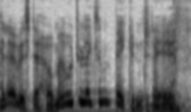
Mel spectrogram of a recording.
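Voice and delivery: put-on pig voice with high, sing-song British accent. Describing a scene where a pig in a top hat comes along, pig with British accent. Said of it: "he's got a British accent".

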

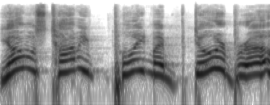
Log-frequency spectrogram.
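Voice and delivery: mock rattled, scared, high, loud, worked-up blurt. Retelling what was said to a kid who nearly hit the car door: imitating own worked-up, scared outburst. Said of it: "worked up and scared".

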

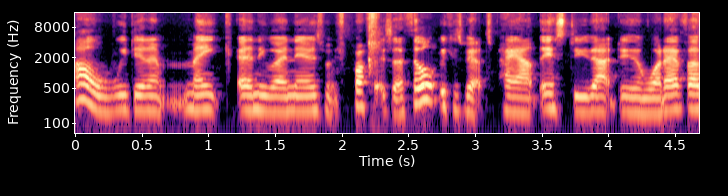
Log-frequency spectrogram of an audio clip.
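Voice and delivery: ordinary talk, nothing marked

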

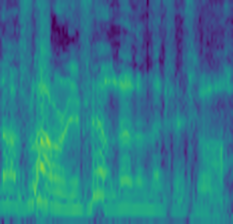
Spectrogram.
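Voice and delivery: grumpy, guttural bulldog voice. Repeating a phrase after being asked what that was: Winston Churchill impression. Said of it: "It sounded just like a bulldog".

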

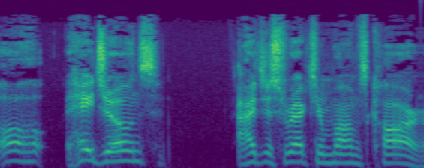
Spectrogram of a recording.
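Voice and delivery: put-on breezy casual voice. Retelling someone admitting he wrecked the car: imitating a casual smiling tone. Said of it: "He smiles like he's casually reading the weather forecast".

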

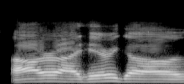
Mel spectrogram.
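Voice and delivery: put-on drunk heckler voice. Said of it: "he's kinda like".

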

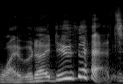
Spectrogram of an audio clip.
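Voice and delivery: mock, very slow, arrogant, dismissive, drawn out. Retelling what the building's owner said in a movie: imitating a dismissive jerk. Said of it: "He kinda said it like an asshole".

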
